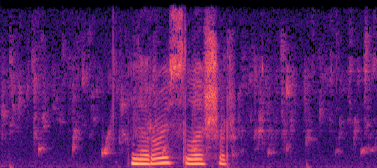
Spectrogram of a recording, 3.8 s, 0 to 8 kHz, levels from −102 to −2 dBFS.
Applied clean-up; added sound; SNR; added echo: none; none; none; none.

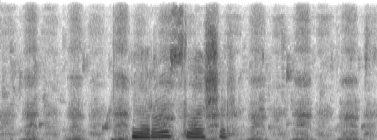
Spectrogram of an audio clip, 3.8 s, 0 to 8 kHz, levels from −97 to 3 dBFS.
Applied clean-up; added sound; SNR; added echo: none; Breathing; 9 dB; none.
